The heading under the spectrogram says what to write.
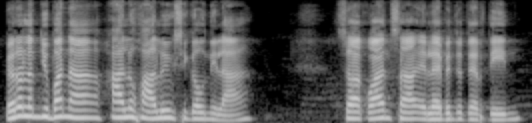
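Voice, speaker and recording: A male pastor with a Filipino accent teaching a Sunday school sermon, animated and acting out the crowd's shouts, slipping English lines into his talk. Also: high-pitched, normal speed, smooth.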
